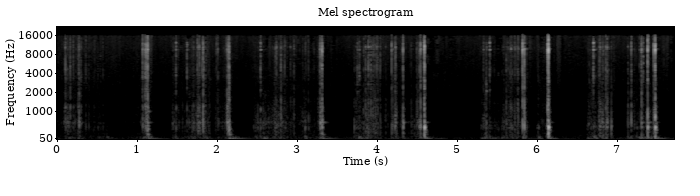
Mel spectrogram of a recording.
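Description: A fist-sized, soft, porous black foam microphone windscreen is scraped repeatedly with the serrated metal blade of a green plastic vegetable peeler held in the fingers. Short bursts of dry, scratchy rasping come in uneven strokes separated by brief pauses, punctuated by sharp clicks.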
